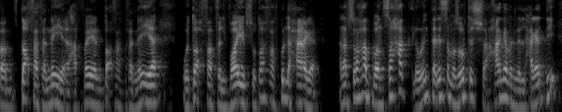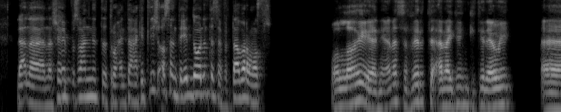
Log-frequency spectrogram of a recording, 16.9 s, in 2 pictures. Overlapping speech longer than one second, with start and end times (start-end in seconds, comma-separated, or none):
none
